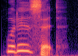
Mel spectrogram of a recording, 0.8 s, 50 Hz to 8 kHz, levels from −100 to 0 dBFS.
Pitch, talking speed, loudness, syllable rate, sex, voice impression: 265 Hz, 230 wpm, -17 LUFS, 4.8 syllables/s, female, feminine, very adult-like, middle-aged, slightly thin, very tensed, powerful, bright, hard, very clear, fluent, slightly raspy, cool, slightly intellectual, refreshing, sincere, calm, slightly friendly, reassuring, unique, slightly wild, lively, slightly strict, slightly sharp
